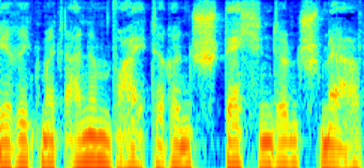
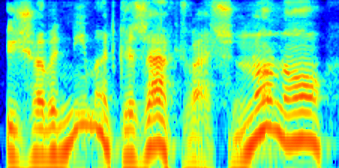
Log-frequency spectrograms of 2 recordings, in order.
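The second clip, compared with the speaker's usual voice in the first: higher, protesting self-justification; protest, rising on the denials; defensive; 6 semitones higher than usual. A narrator's reading. Frenchman justifying himself to Marina, defensive. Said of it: "rechtfertigte sich René".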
